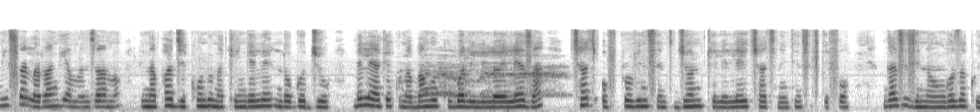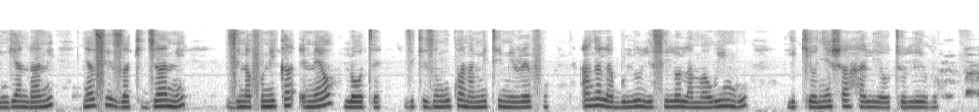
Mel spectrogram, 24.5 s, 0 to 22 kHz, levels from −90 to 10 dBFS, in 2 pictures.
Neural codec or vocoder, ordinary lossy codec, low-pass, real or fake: vocoder, 24 kHz, 100 mel bands, Vocos; AAC, 48 kbps; 7.2 kHz; fake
